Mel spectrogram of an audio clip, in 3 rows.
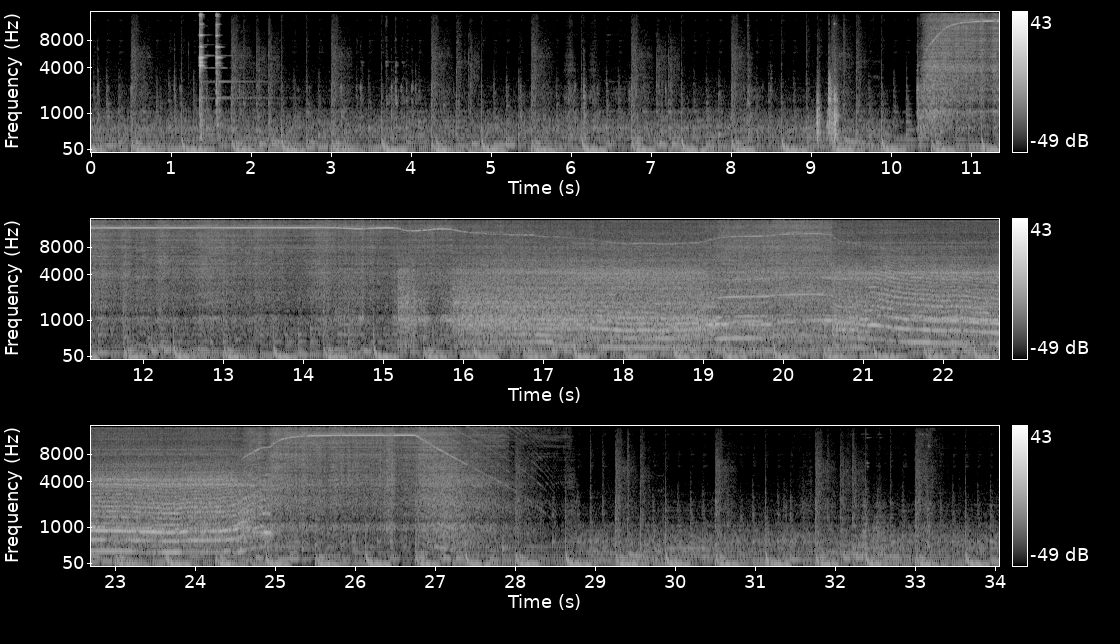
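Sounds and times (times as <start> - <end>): electric drill cutting chipboard: 10.3 - 28.7.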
